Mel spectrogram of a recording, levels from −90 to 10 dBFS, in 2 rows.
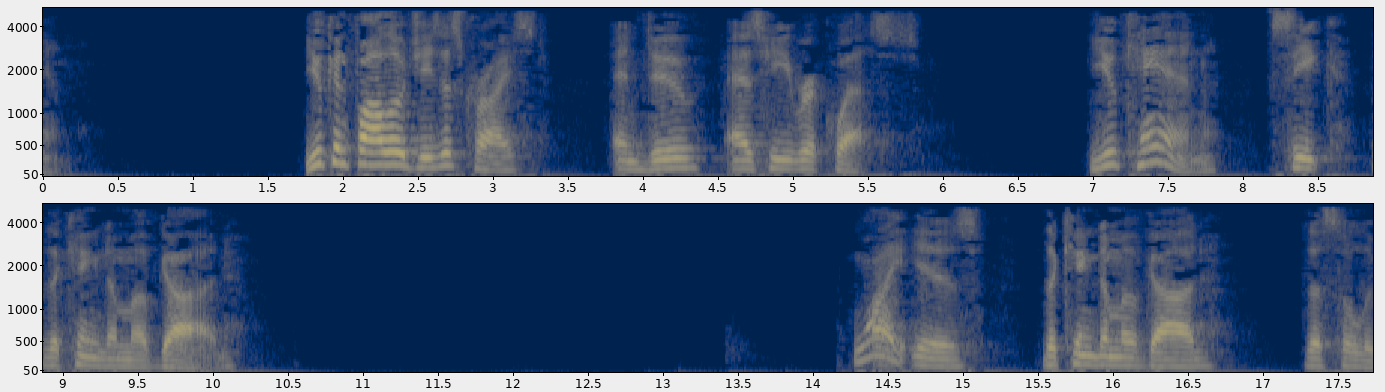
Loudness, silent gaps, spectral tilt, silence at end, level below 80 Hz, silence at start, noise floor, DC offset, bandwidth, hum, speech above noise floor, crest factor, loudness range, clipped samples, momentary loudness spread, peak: -31 LUFS; 12.56-12.63 s; -5 dB/octave; 0 s; -62 dBFS; 0 s; -86 dBFS; under 0.1%; 5.4 kHz; none; 56 dB; 24 dB; 9 LU; under 0.1%; 17 LU; -10 dBFS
